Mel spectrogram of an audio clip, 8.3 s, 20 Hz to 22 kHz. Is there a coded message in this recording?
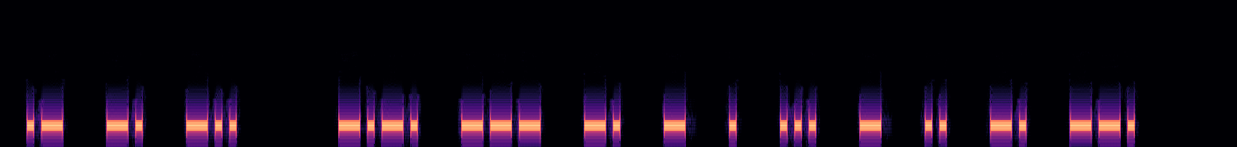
Yes: Morse code from 0.2 to 7.6 s, heard as a keyed tone, about 25 wpm, spaced as for 18 wpm, 600 Hz. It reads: AND CONTESTING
